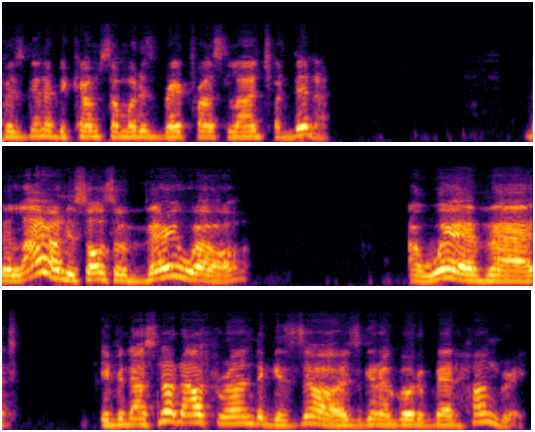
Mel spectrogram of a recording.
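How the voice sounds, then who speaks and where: This business trainer from Ghana has a high voice, captured in a dry recording. Speaking over a call, he gives a motivational business talk full of stories, repeated key phrases, and frequent chuckles.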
